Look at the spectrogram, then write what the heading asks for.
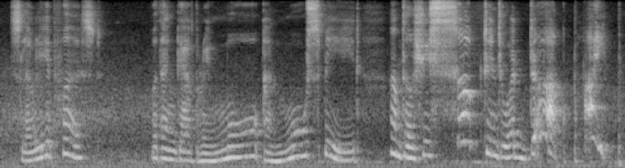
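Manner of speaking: plain reading voice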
